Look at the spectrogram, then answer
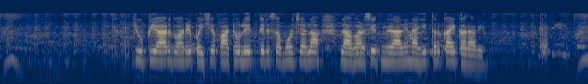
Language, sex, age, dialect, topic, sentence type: Marathi, female, 18-24, Standard Marathi, banking, question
